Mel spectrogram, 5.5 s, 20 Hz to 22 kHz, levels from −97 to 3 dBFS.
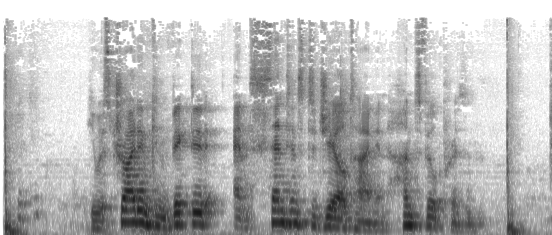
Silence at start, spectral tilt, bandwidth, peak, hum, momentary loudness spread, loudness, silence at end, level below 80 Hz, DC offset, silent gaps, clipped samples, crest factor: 0.05 s; -6 dB/octave; 17 kHz; -2 dBFS; none; 16 LU; -17 LUFS; 0 s; -38 dBFS; under 0.1%; none; under 0.1%; 16 dB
